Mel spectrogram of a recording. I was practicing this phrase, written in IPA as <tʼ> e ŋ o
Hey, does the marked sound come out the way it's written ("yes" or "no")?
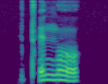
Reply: yes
